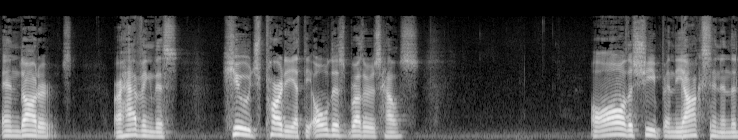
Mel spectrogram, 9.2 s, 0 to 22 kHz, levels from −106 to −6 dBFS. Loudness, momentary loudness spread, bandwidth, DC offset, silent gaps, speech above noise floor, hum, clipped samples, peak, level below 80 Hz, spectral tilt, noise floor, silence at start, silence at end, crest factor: -20 LUFS; 11 LU; 13.5 kHz; under 0.1%; none; 43 dB; none; under 0.1%; -2 dBFS; -62 dBFS; -6 dB/octave; -62 dBFS; 0 s; 0 s; 20 dB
